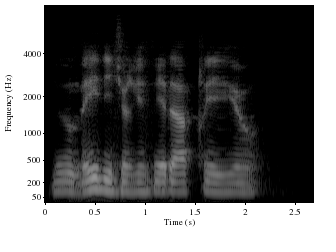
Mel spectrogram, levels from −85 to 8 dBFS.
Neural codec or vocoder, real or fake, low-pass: codec, 16 kHz, about 1 kbps, DyCAST, with the encoder's durations; fake; 7.2 kHz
